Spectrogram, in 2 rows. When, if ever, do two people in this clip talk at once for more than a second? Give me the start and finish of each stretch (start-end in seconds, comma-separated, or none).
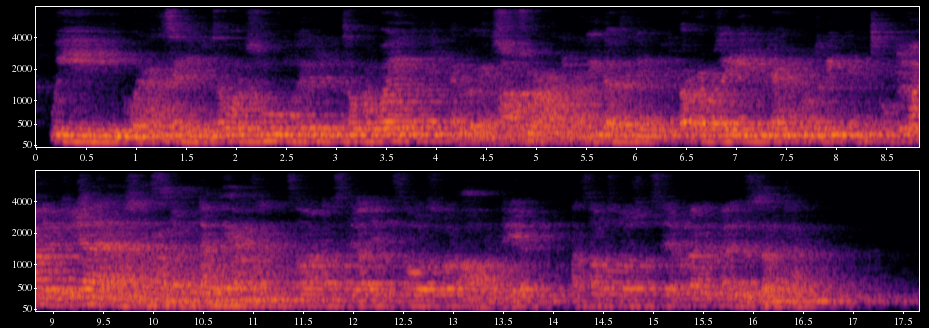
9.1-11.0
